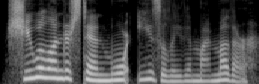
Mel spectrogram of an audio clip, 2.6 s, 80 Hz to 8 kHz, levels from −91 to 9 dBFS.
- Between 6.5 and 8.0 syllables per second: No, 5.4 syllables/s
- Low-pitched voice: No, high, 230 Hz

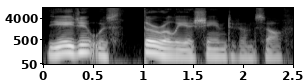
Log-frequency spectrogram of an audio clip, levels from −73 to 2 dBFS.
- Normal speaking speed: Yes, average, 170 wpm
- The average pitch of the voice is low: Yes, low, 105 Hz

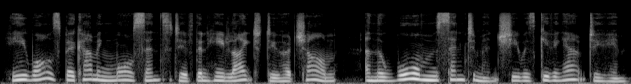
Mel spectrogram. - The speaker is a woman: Yes, female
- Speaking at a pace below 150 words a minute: No, average, 200 wpm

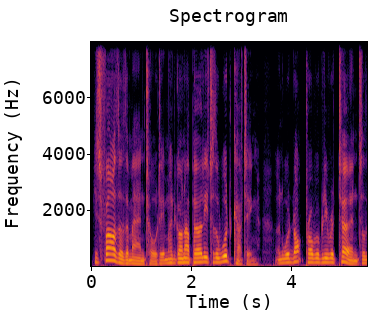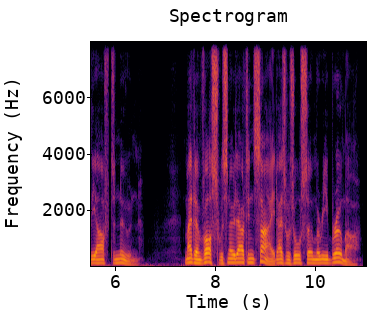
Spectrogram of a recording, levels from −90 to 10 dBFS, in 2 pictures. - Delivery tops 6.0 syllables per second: No, 4.9 syllables/s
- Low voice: Yes, low, 125 Hz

